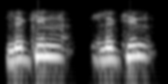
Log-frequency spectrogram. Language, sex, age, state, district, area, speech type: Maithili, male, 45-60, Bihar, Samastipur, rural, conversation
